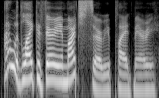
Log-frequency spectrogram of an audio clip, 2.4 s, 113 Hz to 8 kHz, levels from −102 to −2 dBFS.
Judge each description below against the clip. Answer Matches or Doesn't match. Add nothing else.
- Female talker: Matches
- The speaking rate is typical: Doesn't match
